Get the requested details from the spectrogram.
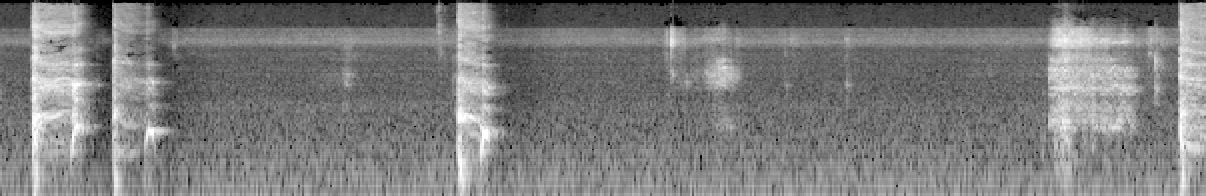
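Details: Acted cough, faked as coughing up blood in a prank: several harsh, forceful cough bursts with gaps between, over a steady background hiss.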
